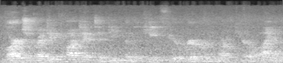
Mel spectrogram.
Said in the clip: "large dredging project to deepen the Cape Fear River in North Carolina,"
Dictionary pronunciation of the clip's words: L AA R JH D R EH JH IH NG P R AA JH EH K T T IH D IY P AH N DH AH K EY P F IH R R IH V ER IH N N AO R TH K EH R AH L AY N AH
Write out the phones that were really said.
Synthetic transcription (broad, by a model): L AA R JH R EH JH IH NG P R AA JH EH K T S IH D IY P AH N DH AH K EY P F IH R R IH V ER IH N N AO R TH K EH R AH L AY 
